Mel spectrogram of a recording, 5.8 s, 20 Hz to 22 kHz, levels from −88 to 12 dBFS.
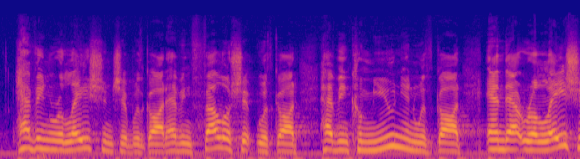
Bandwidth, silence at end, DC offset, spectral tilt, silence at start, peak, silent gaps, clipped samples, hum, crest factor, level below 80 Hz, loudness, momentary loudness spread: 11 kHz; 0 s; under 0.1%; -5.5 dB/octave; 0.15 s; -2 dBFS; none; under 0.1%; none; 14 dB; -46 dBFS; -16 LUFS; 7 LU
